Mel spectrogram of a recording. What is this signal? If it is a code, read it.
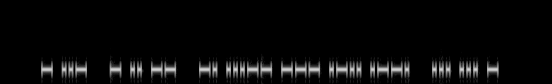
Morse code, heard as a keyed tone, about 36 wpm, 700 Hz. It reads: TU TIM N3OLP SST
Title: K1USN SST QSO Practice - 35wpm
